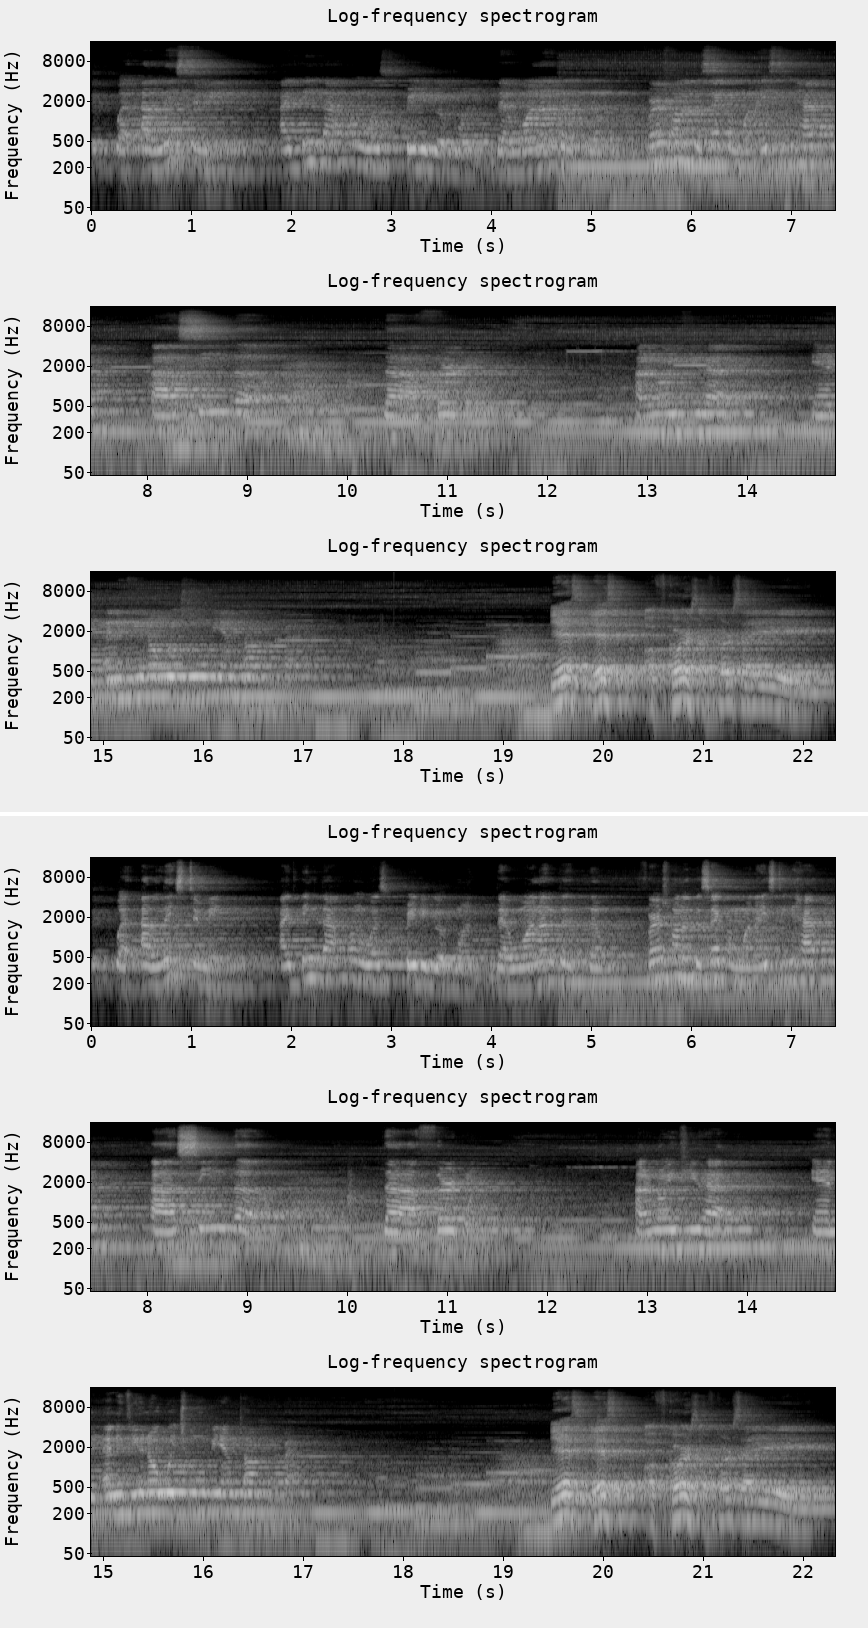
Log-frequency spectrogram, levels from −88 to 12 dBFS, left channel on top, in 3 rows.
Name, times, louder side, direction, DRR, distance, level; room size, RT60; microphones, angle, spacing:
voice 1, 0.2-1.4 1.9-5.2 5.6-7.6 8.0-9.4 10.0-11.4 12.9-13.9 14.6-17.0, right 2 dB, 75° right, 2 dB, 1.0 m, -23 dB
sound 1, 4.7-19.5, left 3 dB, 45° left, 0.5 m, -31 dB
voice 2, 19.5-22.1, equal, ahead, -2 dB, 0.6 m, -20 dB
12.5 x 4.7 x 6.0 m, 2.7 s
head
